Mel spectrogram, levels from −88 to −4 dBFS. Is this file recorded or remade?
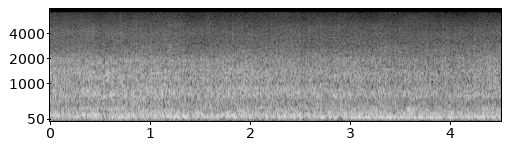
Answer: remade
